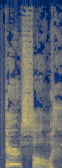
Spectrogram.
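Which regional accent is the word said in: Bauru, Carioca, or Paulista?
Bauru. It is said in a Bauru regional accent. "Olha como se fala em Bauru"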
